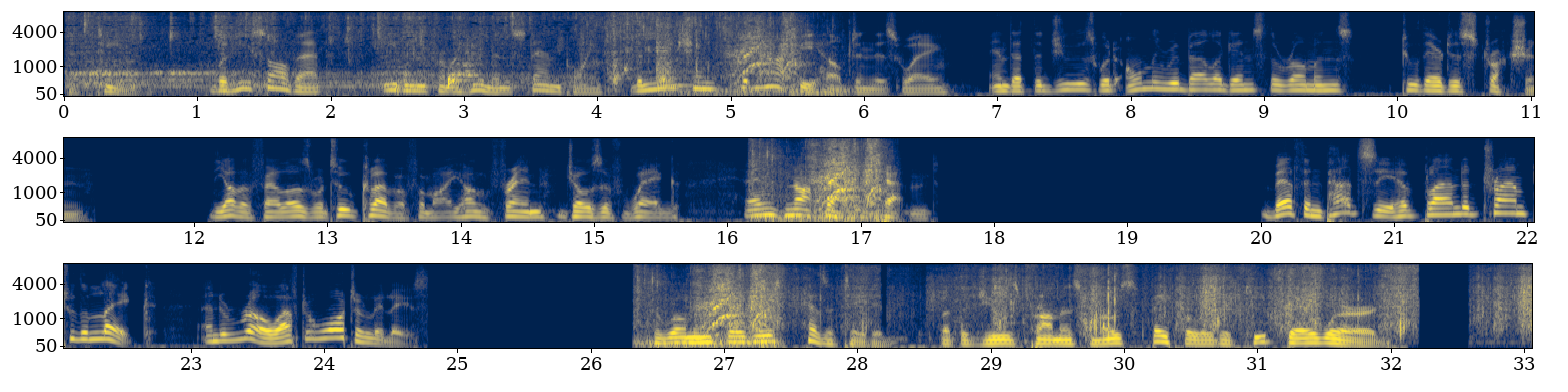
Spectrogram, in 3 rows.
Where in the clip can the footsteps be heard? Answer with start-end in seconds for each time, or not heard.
27.1-33.0.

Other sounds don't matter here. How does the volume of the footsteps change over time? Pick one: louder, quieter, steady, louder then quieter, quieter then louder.
louder.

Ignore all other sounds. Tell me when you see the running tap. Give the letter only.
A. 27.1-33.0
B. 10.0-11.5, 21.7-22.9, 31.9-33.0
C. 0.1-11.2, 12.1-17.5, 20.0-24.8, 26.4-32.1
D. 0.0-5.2
D.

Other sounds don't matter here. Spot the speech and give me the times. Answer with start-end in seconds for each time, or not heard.
0.1-11.2, 12.1-17.5, 20.0-24.8, 26.4-32.1.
